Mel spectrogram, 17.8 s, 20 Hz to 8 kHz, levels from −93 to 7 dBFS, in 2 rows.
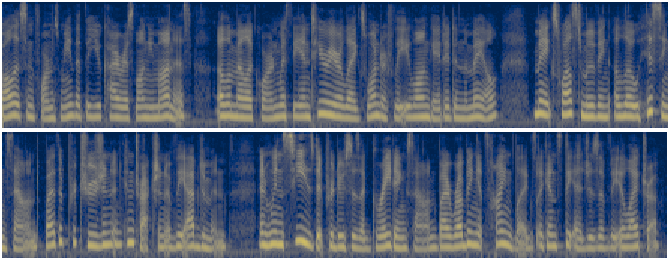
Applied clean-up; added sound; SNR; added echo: none; none; none; none.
